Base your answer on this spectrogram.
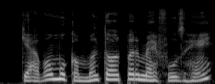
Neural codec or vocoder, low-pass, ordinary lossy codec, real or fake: none; 14.4 kHz; AAC, 96 kbps; real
